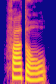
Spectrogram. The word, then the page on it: 发抖: fā dǒu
